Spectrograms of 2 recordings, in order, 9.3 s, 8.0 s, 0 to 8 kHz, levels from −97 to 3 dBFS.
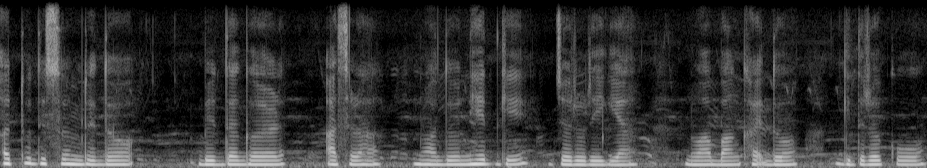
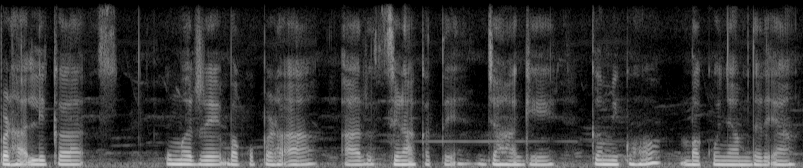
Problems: constant background noise, background conversations at intervals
